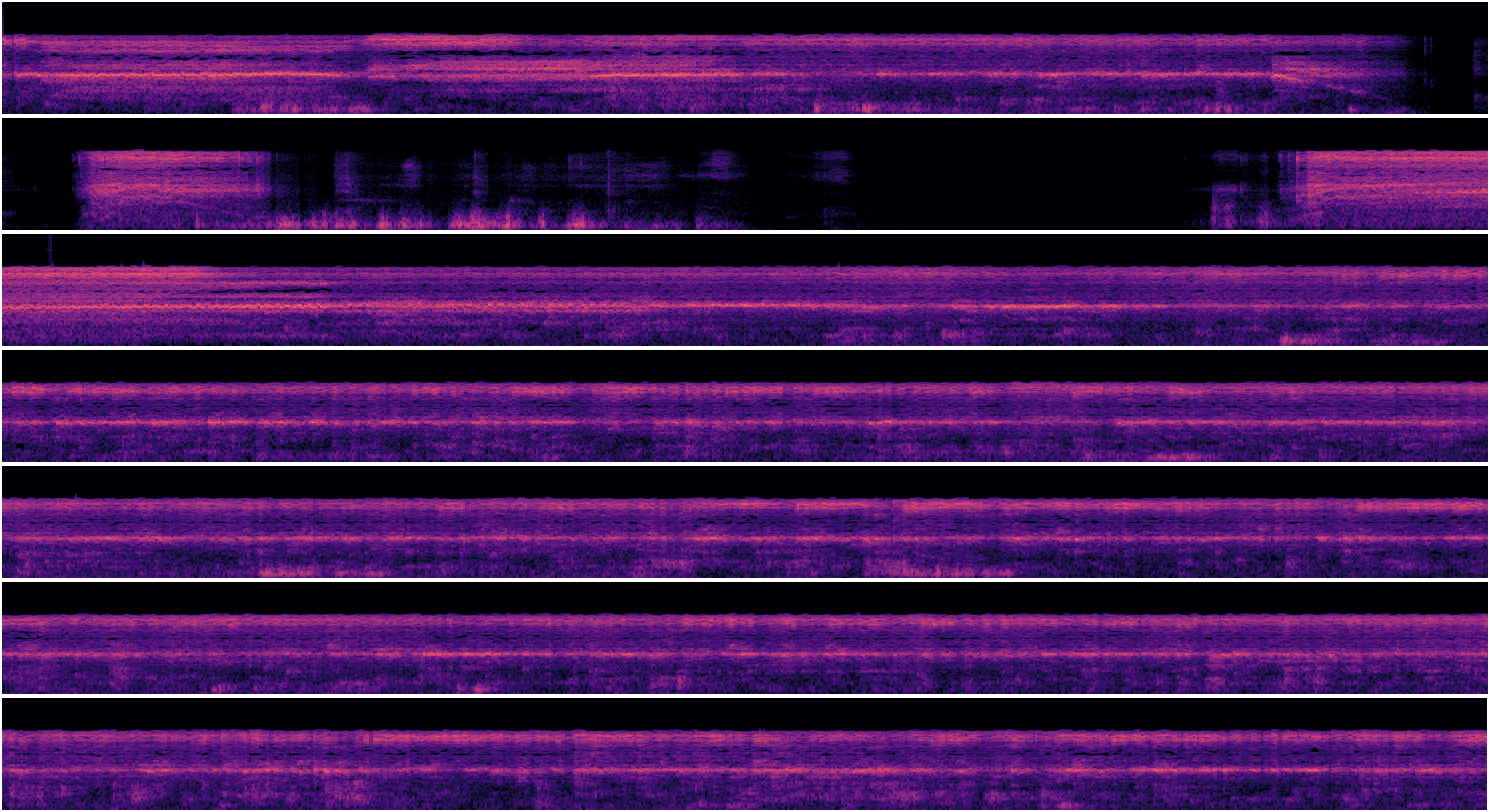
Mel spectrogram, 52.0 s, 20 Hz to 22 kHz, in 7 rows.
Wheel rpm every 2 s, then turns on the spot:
220, 220, 230, 80, 20, 0, 0, 160, 210, 230, 230, 230, 230, 230, 230, 230, 230, 230, 230, 230, 230, 230, 230, 230, 230, 230.
8-10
